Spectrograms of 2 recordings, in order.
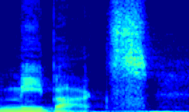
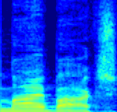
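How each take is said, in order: First: The first word rhymes with "see". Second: The first word rhymes with "eye". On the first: The speaker calls it right. "It's actually pronounced me box" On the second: The speaker calls it wrong. "I was saying my box"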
